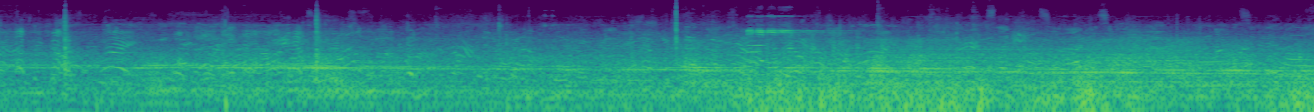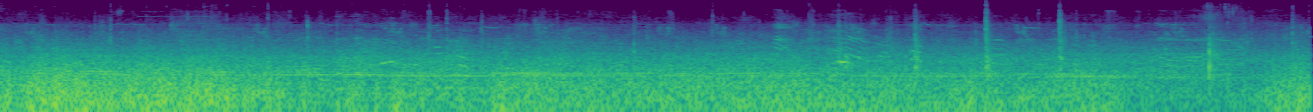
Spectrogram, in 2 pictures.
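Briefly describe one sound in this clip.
Young men call out to each other across an open field.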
